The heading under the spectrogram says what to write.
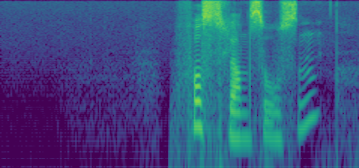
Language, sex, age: Norwegian, female, 33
